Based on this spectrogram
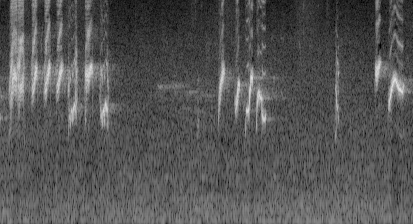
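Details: Red-whiskered bulbul singing: short bursts of quick, bright whistled notes, some rising and some falling, clustered in three phrases separated by brief pauses, over a faint background hiss.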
